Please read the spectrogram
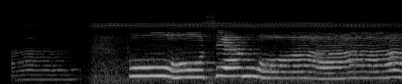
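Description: An elderly woman singing a song alone, without accompaniment, holding notes and stepping between pitches. The singing starts about a second in.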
